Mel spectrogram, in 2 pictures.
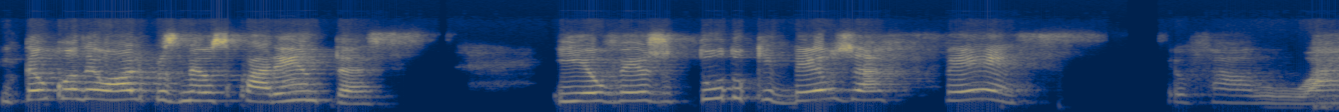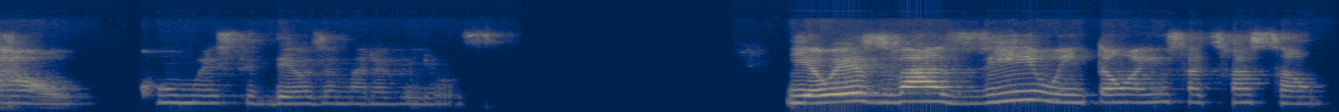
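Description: A woman in her forties with a Brazilian Portuguese accent gives a conversational sermon, stretching key words for emphasis between quick chatty asides and checking in with her listeners through rhetorical questions. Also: high-pitched, creaky, highs cut off. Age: 40s. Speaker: preacher.

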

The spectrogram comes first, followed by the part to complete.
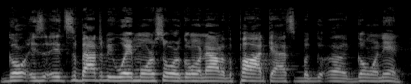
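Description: A young man hosting a casual sports podcast, brash and excitable, talking through a sore throat as he loses his voice. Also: fairly high pitch, moderate pace. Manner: brash and excitable, hypes with "ladies and gentlemen".

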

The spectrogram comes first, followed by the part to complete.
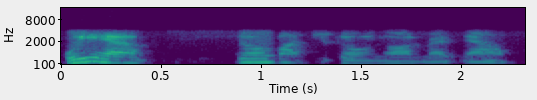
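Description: A woman co-hosting a talk show, a bit sick with a rough, raspy voice, chatty and rambling with many restarts. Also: a bass voice, very animated, moderate pace, crowd noise. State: under the weather, rough voice. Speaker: co-host of a paranormal talk show. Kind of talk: casual chat. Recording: phone-like narrow sound.

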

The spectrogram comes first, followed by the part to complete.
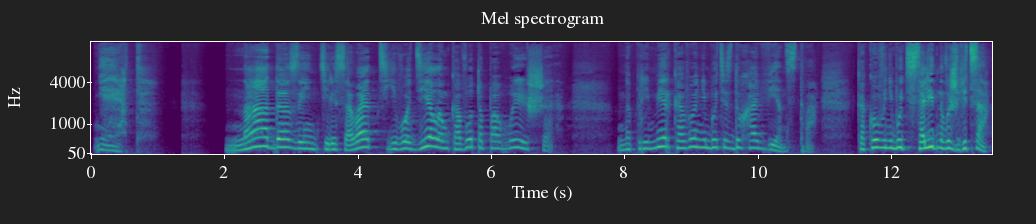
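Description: An actress in a radio play playing the long-suffering, shrewd wife of a poor donkey driver, with a husky voice and a plaintive, wry, emphatic manner. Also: female voice, mid-range voice, animated, slow, darkish tone, exaggerated voice. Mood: shrewd, determined. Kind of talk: radio play acting, 1980s, dramatic monologue.

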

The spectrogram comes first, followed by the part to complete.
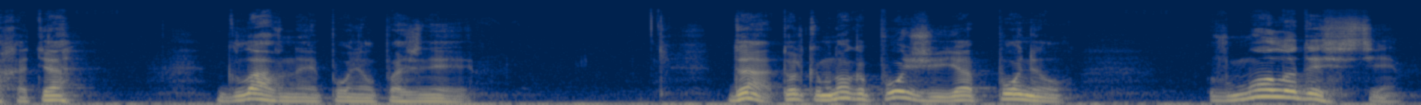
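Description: A man plays a reflective journalist narrating a radio drama. His tone is mellow and relaxed, his pace very slow. He sounds wistful and deliberate. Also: medium pitch, close to an everyday voice. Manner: pensive, deliberate. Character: reflective male journalist-writer, wistfully remembering his friend.

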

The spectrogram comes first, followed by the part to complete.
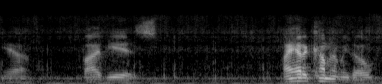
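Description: An actor playing a blunt, defensive, rough-spoken American ex-convict in a 1940s radio drama. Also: male voice, fairly low pitch, a little slow, bright, forceful tone. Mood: earnest, bitter. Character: touchy, earnest male ex-convict, rough-spoken and slangy. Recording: noisy old radio broadcast recording.

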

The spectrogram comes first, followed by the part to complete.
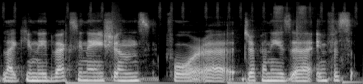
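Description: Woman, Hungarian accent, rambling chatty co-host, gravelly, faint music under her. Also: lowish voice, flat delivery, normal speed. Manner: rambling, chatty storyteller with fillers. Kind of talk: casual chat.

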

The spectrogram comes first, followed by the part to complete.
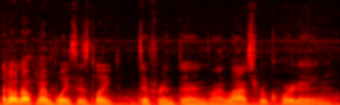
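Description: A young woman hosting her own podcast, talking casually in a monotone, rambling manner with lots of fillers. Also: fairly quick, creaky, slight background noise. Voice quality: monotone, low-key delivery. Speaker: podcast host. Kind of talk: casual personal monologue.

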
